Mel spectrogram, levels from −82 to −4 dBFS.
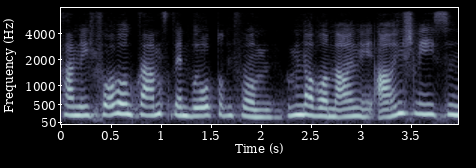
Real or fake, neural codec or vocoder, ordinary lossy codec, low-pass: fake; codec, 16 kHz, 0.5 kbps, FreqCodec, larger model; none; 7.2 kHz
